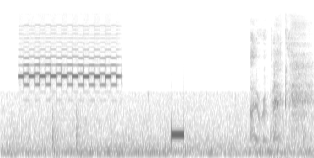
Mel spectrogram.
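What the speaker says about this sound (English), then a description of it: "Ah, phone's ringing." A telephone rings inside the mortuary in the horror video game The Mortuary Assistant, giving a series of bright electronic trills over a low room hum. A short tone follows, and a voice speaks near the end.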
